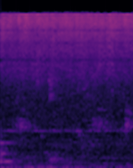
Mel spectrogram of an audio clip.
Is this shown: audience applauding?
no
